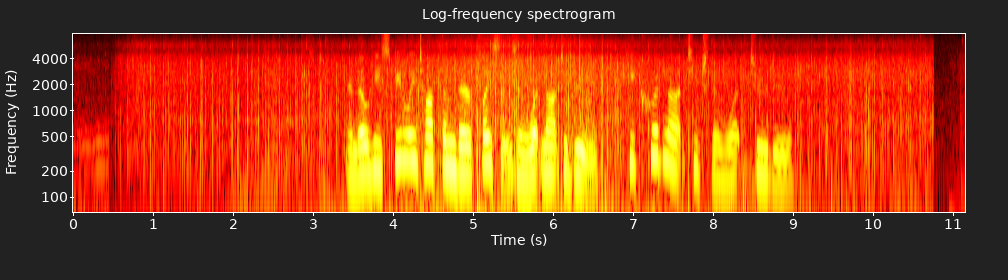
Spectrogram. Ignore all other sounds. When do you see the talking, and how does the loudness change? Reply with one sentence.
The talking can be heard from 3.4 to 9.0 s, getting quieter.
